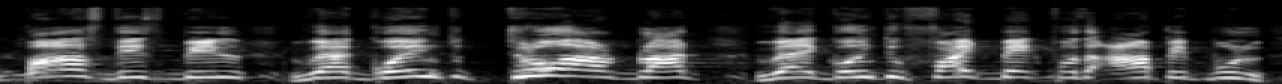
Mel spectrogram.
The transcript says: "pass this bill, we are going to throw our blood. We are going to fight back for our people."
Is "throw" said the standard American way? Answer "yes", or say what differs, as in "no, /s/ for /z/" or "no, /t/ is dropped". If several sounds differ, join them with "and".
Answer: no, /t/ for /θ/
